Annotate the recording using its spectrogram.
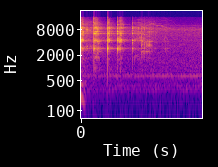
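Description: A spoon clinking several times in quick succession against a clay bowl while scooping ground black pepper, all within about the first second.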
